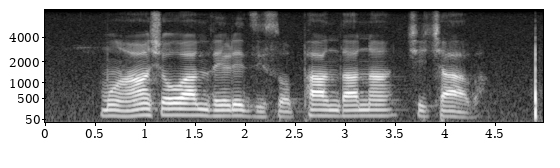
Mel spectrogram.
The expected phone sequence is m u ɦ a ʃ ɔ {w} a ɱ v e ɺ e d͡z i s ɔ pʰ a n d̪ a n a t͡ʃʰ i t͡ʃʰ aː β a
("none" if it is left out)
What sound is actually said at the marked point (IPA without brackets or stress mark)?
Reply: w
